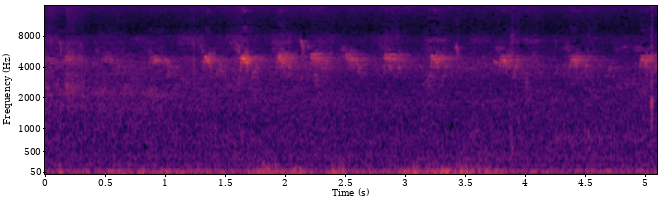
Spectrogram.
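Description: A small bird chirping over and over, short high chirps about two or three a second, over an uneven low rumble.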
